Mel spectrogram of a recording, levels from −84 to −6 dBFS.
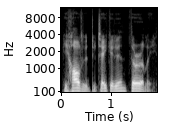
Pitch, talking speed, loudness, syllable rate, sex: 95 Hz, 220 wpm, -19 LUFS, 5.7 syllables/s, male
